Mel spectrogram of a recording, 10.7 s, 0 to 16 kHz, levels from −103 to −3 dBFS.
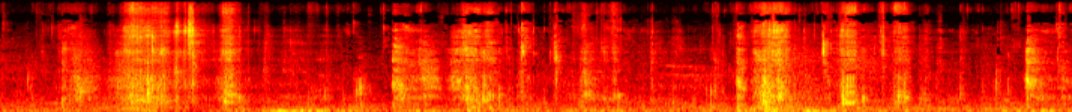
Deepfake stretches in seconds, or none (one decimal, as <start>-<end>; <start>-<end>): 1.1-3.4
